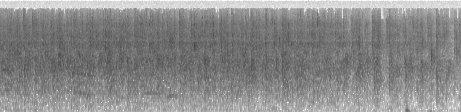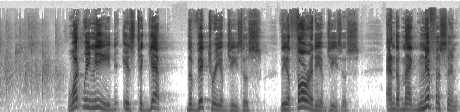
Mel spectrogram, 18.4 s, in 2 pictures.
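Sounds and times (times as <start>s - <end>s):
audience clapping and applause: 0.0s - 10.6s
speech: 10.6s - 16.4s, 17.0s - 18.4s.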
